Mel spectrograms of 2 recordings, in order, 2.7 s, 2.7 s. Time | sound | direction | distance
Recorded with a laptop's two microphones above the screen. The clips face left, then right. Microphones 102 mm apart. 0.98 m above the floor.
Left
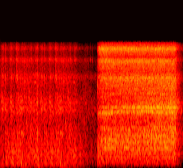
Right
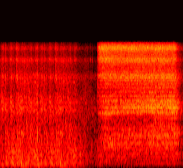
1.4 | boiling | 60° left (ahead or behind) | 0.6 m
